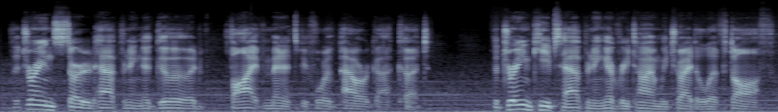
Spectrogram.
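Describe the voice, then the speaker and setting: A man playing a gruffly affable, polite man of action in an audio drama. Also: low-pitched, lively intonation, normal speed, bright, forceful tone, heavily acted. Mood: weary, grumbling. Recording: noisy background ambience.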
